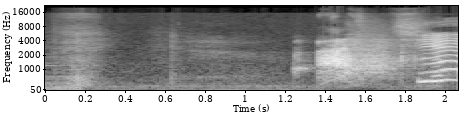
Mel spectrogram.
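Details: A person sneezing once: a quiet lead-in, then a sudden loud burst of breath and voice.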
